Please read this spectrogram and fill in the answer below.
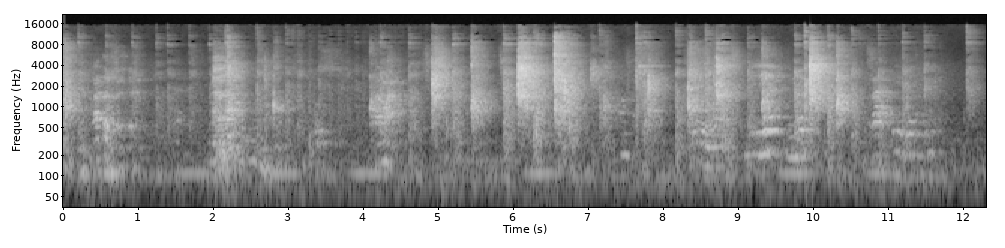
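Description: Table tennis rally: the ball clicking back and forth off the paddles and bouncing on the table in quick, irregular sharp hits, with voices talking over it.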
